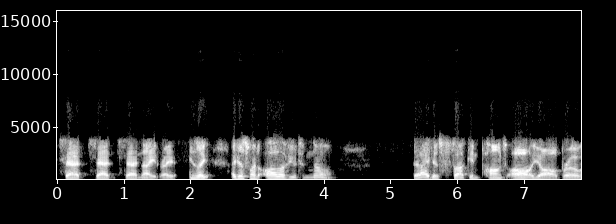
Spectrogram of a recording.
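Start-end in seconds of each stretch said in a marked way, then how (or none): 2.6-7.8 put-on Texan accent. Retell David's reveal to the group huddled in the parking lot, in David's Dallas Texan accent. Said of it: "his voice completely changed into this Dallas Texan accent".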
